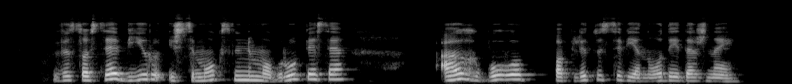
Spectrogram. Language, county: Lithuanian, Utena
